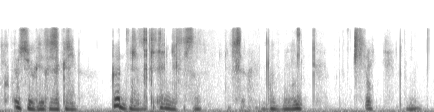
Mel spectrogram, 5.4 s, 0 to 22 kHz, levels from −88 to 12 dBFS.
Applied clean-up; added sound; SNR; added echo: neural diffusion model UNIVERSE++.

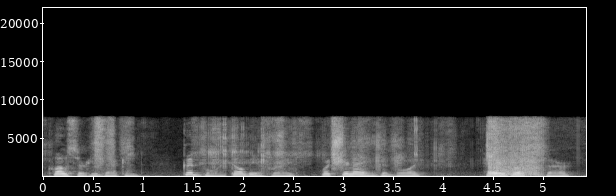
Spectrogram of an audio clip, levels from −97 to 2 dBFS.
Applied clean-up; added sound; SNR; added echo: none; Fire; 6 dB; none.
